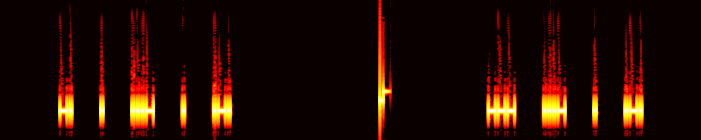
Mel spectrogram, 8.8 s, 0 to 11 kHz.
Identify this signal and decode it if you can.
Morse code, heard as a keyed tone, about 40 wpm, spaced as for 19 wpm, 690 Hz. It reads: NEVER OVER
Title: 4x Character Spacing - Top 300 Words - 40wpm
